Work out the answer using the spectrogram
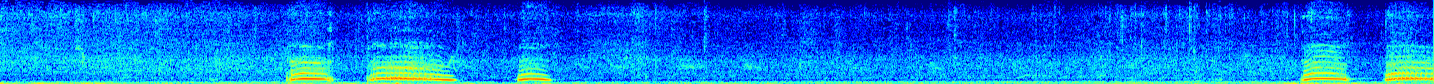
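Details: Spotted dove in the wild at a drinking spot near a mung bean field, calling from a fair distance: short falling coos, three spaced notes then a pair after a pause, over a low rural hum.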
